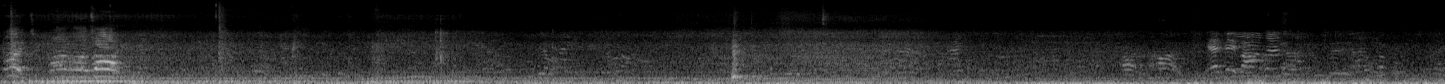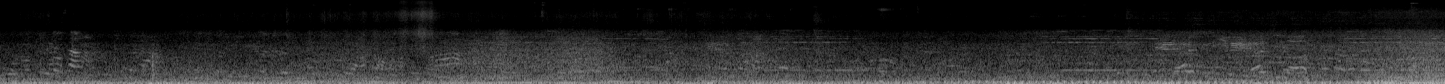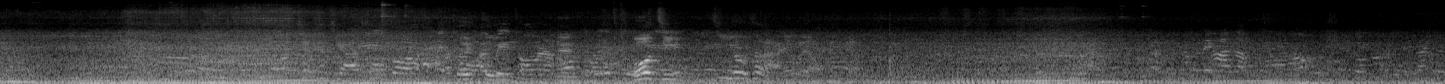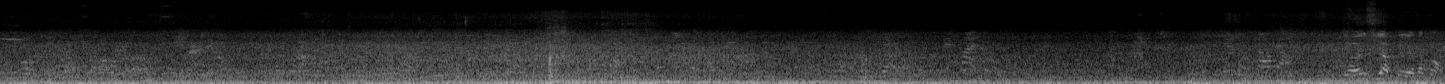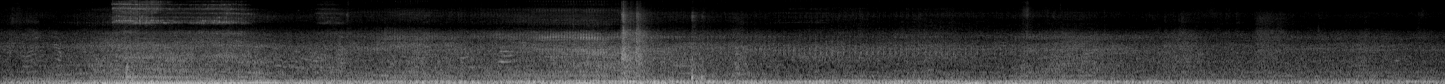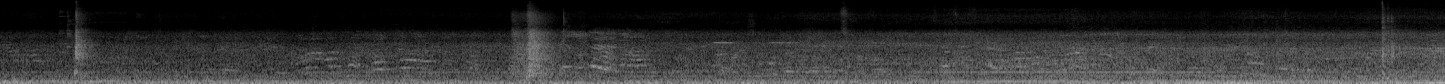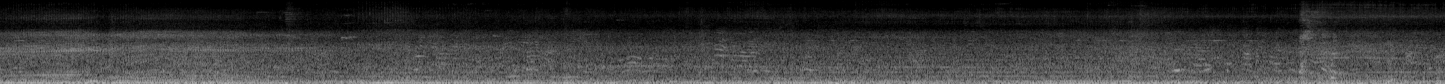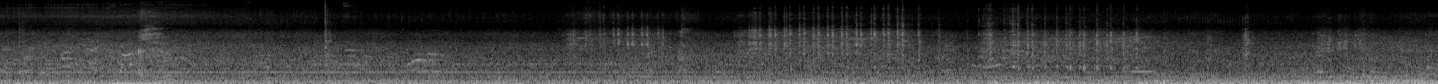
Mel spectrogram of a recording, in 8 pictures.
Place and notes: Heping Rd., 羅東鎮仁和里 - Walking in the traditional market
Walking through the traditional market, Traffic Sound
Sony PCM D50+ Soundman OKM II
Yilan County, Taiwan, 27 July 2014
